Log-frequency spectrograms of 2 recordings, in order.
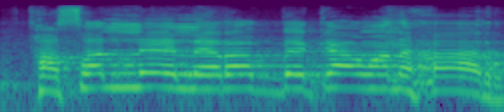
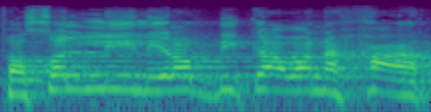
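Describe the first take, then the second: First: "লিরাব্বিকা" as lerabbeka, "ওয়ানহার" with plain h; common mispronunciation. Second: "ওয়ানহার" with a throaty Arabic h; correct Quranic pronunciation. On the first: Preacher mimicking how we say the verse, common mispronunciation. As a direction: turn i to e in "লিরাব্বিকা", light Bengali h in "ওয়ানহার". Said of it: "আর আমরা উচ্চারণ করি কি". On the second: Preacher modelling the verse before its meaning, correct Quranic pronunciation. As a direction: recite with clear i in "লিরাব্বিকা", throaty h in "ওয়ানহার". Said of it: "গলার ভেতর থেকে হে এটা উচ্চারণ করবে".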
